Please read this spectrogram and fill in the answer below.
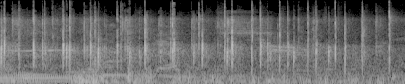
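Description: Scattered applause from a small street audience, hands clapping irregularly, as the band's last low held note dies away about a second in.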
